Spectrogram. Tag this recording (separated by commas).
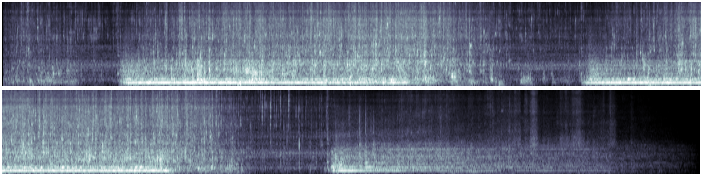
Engine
